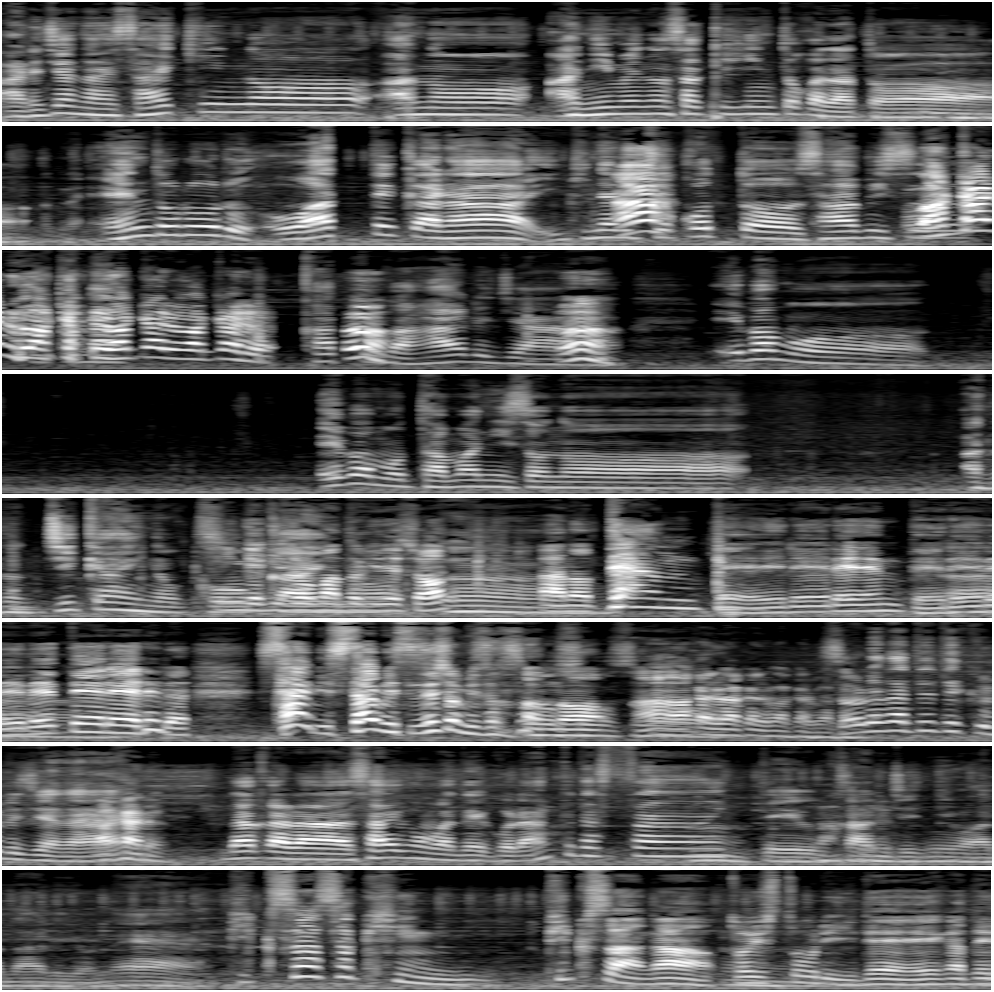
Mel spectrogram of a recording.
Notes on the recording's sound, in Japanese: パーキング収録。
